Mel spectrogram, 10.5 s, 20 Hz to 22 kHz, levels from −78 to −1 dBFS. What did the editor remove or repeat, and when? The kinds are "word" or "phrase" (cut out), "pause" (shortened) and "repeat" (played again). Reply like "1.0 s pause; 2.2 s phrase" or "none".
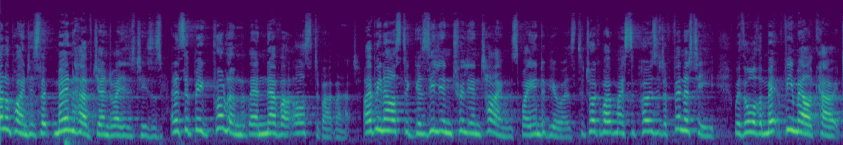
2.0 s word; 4.5 s pause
